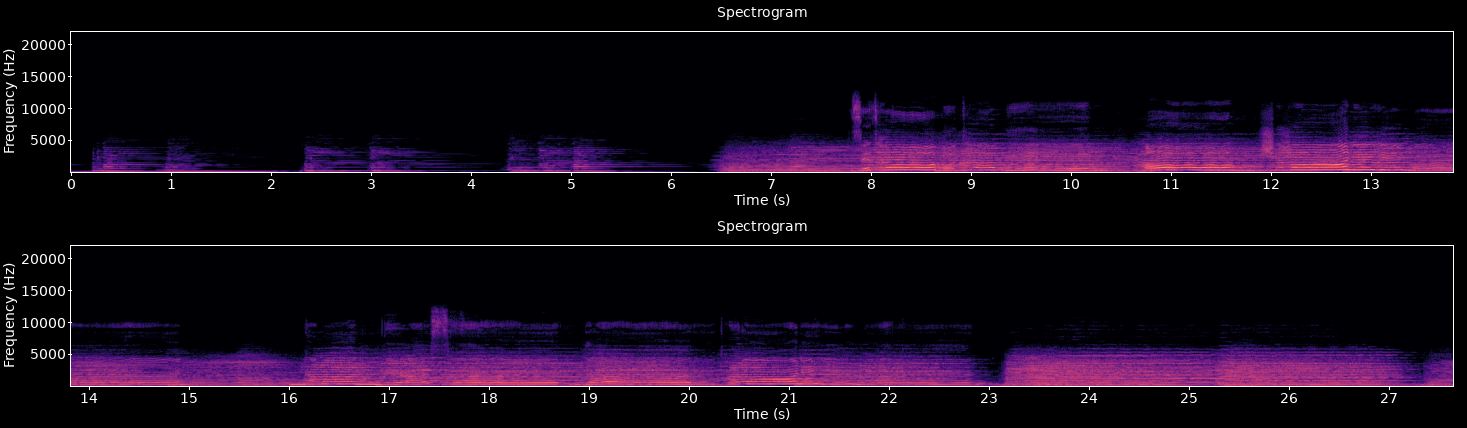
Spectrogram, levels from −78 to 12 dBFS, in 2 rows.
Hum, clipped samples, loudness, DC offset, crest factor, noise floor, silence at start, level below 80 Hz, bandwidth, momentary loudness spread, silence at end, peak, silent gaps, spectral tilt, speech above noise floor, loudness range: none; under 0.1%; -19 LUFS; under 0.1%; 18 dB; -62 dBFS; 0.15 s; -48 dBFS; 12.5 kHz; 21 LU; 0 s; -2 dBFS; none; -4.5 dB/octave; 45 dB; 22 LU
